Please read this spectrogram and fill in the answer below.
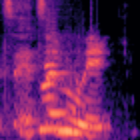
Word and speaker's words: Greenwich: Like you know it's not pronounced like it's spelled, but you Maybe that's also the way it's pronounced in King James.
